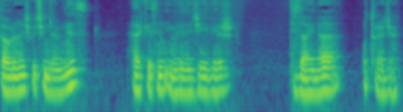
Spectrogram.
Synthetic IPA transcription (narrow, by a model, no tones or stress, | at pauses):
d̪̥avɾanɯʃbit͡ʃʰimlʲeɾiniz̥ | hæɾcʰe̞sinḭmlʲened͡ʒejibiɾ | d̪̥izajna | ot̪ʰuɾad͡ʒak̚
